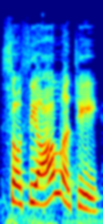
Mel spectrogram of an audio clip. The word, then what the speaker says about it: sociology: ด้วย คำ ว่า Logic การ stress เสียง นั้น จะ เกิด ขึ้น ก่อน หน้า คำ ว่า logy เพราะ ฉะนั้น น้อง จะ ออก เสียง ว่า psychology Biology นะ คะ sociology cardiology cardiology แปล ว่า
